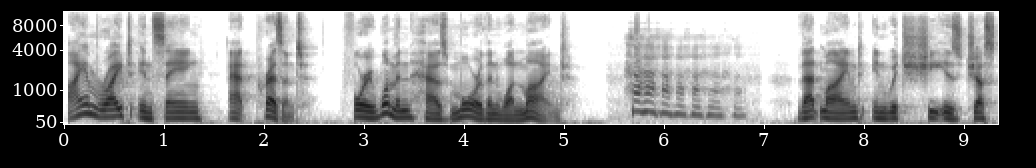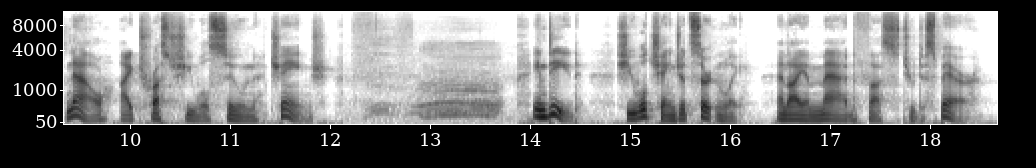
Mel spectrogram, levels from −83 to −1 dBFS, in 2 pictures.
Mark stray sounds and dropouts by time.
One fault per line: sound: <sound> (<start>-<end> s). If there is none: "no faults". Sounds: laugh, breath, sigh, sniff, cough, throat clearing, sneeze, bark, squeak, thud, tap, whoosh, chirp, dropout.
sound: laugh (5.6-6.8 s)
sound: breath (12.2-13.8 s)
